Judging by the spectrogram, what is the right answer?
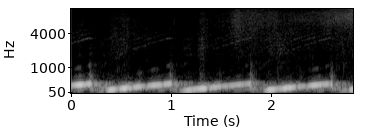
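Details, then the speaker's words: Line6 Spider Valve MKII guitar amp after repair, tone-generator test of the pot that had been noisiest: smooth repeated rising sweeps with no crackle or scratch; clean potentiometer sweep. "This is the pot that was giving you the most noise. Still, it's nice and clean now."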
